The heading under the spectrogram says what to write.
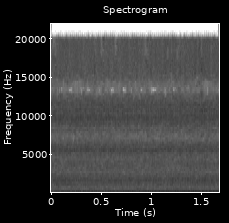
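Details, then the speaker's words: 2003 Porsche Boxster base (tiptronic), flood-salvage car bought non-running, running on an 03 Boxster S computer and immobilizer; smooth even deep idle hum, no misses or hunting, AC kicks on — normal idle. "It sounds beautiful. See the AC? The AC kicks on."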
